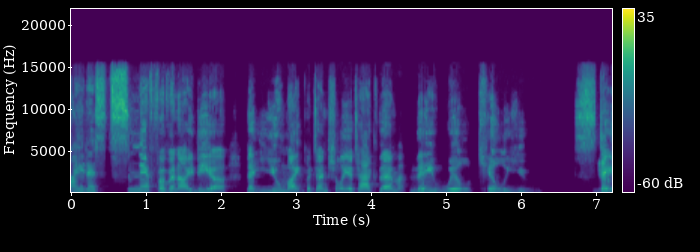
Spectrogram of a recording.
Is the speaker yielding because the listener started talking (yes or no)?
yes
